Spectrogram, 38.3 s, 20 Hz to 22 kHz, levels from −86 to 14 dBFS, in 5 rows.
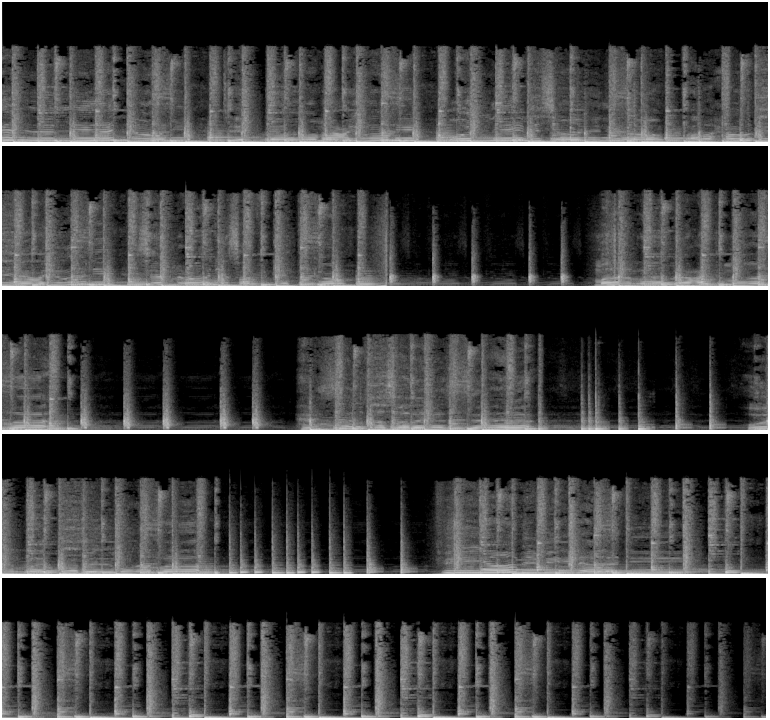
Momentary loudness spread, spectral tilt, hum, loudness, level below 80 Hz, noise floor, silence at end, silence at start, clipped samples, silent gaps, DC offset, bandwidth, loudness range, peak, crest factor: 10 LU; -5 dB/octave; none; -17 LUFS; -24 dBFS; -49 dBFS; 0 s; 0 s; under 0.1%; none; under 0.1%; 15.5 kHz; 4 LU; 0 dBFS; 16 dB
